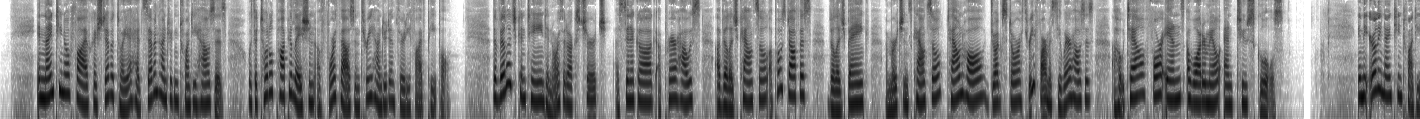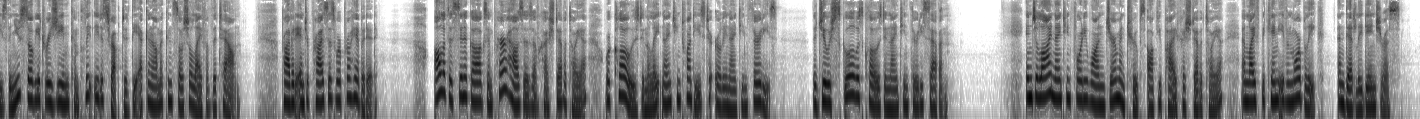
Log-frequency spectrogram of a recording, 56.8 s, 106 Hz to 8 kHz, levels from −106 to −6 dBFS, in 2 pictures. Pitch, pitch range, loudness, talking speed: 195 Hz, 165-225 Hz, -20 LUFS, 120 wpm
